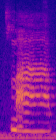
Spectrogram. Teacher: the third tone as it falls and then it rises again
